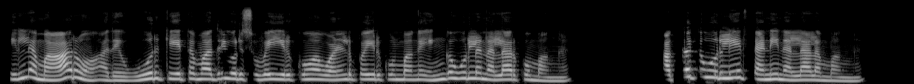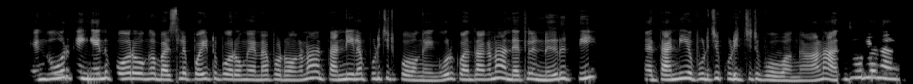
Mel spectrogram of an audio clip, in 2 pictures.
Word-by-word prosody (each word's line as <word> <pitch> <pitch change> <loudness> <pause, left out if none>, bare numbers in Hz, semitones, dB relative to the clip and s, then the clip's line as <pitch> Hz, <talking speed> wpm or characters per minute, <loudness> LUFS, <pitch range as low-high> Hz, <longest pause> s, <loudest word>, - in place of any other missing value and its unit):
இல்ல 295 +8 +1 0.2
மாறும். 215 - +4
அது 190 -1 -3 0.3
ஊருக்கு 265 -1 +1
ஏத்த 250 +2 -3
மாதிரி 245 +2 +2
ஒரு 240 - 0
சுவை 230 0 0
இருக்கும். 230 +1 -1 0.2
"ஒழண்டு 215 +3 0
போயிருக்கும்பாங்க, 225 -1 -1
எங்க 245 +5 +1
ஊர்ல 280 -1 +3
நல்லா 220 +1 +2
இருக்கும்பாங்க. 185 -7 -4 1.1
பக்கத்து 290 +9 0
ஊரிலேயே 300 0 +4 0.2
தண்ணி 230 0 +4
நல்லாளம்பாங்க." 195 -5 -1 1.0
எங்க 235 +1 0
ஊருக்கு 310 -3 -1
இங்கேருந்து 260 +2 +3
போறவங்க 255 -1 +1
பஸ்ஸில 225 +4 0
போய்ட்டு 250 +1 -1
போறவங்க 225 -2 -1
என்ன 215 +1 -1
பண்ணுவாங்கன்னா, 210 +5 -1 0.2
தண்ணியலாம் 240 +2 +1
புடிச்சிட்டு 260 -2 -5
போவாங்க. 200 -3 -2
எங்க 180 +4 -6
ஊருக்கு 245 -2 -1
வந்தாங்கன்னா, 230 +6 +1
அந்த 225 - +2
இடத்துல 245 +3 -2
நிறுத்தி 260 +4 0 0.6
அ - - -1
தண்ணிய 250 +6 +3
புடிச்சி 255 +3 -1
குடிச்சிட்டு 240 -1 -2
போவாங்க. 180 -2 -2
ஆனா 255 - -1
அந்த 235 +4 -7
ஊர்ல 320 0 +1
நாங்க 255 -3 +2
235 Hz, 150 wpm, -23 LUFS, 215-260 Hz, 1.1 s, மாறும்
